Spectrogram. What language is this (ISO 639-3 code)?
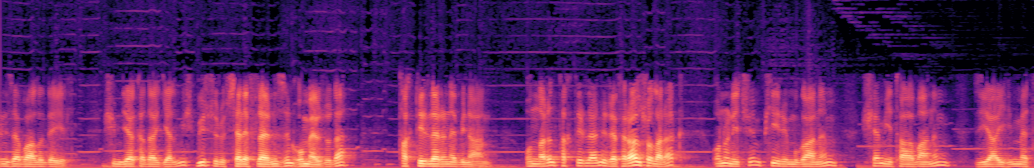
tur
